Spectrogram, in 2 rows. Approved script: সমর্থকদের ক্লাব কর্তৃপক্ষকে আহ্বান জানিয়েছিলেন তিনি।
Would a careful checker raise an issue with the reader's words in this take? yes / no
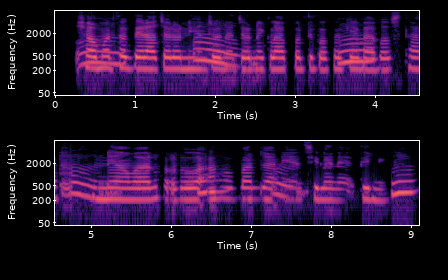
yes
